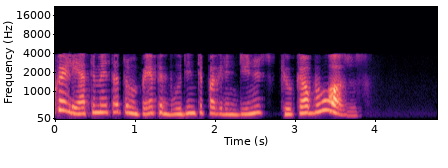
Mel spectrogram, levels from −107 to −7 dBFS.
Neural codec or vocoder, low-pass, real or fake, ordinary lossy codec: codec, 24 kHz, 0.5 kbps, DualCodec; 7.2 kHz; fake; AAC, 16 kbps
